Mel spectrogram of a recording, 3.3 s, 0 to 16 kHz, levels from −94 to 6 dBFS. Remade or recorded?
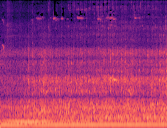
recorded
